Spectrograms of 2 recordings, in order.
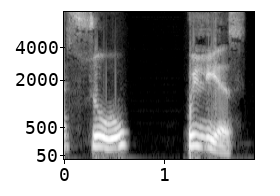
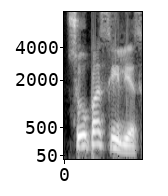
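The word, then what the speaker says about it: supercilious: अगला वर्ड है सुफिलियस। सुफिलियस, सुफिलियस, पर हम इसे सुपर की तरह पढ़ेंगे। ठीक है ना? सुपरसीलियस हम ऐसे पढ़ेंगे, सुपरसीलियस, बट प्रोनाउंसिएशन क्या है? सुफिलियस।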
